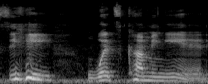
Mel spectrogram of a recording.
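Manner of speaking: usual speaking voice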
